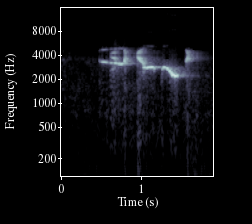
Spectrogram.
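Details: Oriental magpie-robin singing a brief, clear whistled phrase of high, sliding notes in three quick, slurred bursts, the last dipping then leaping upward, with no other sounds.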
